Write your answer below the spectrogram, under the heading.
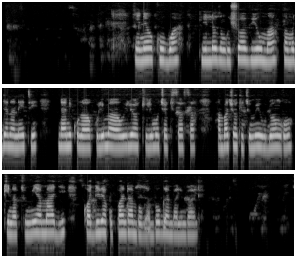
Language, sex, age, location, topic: Swahili, female, 18-24, Dar es Salaam, agriculture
